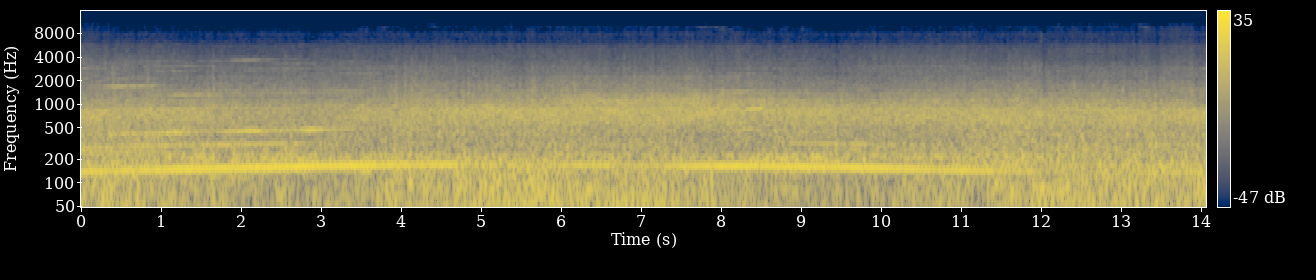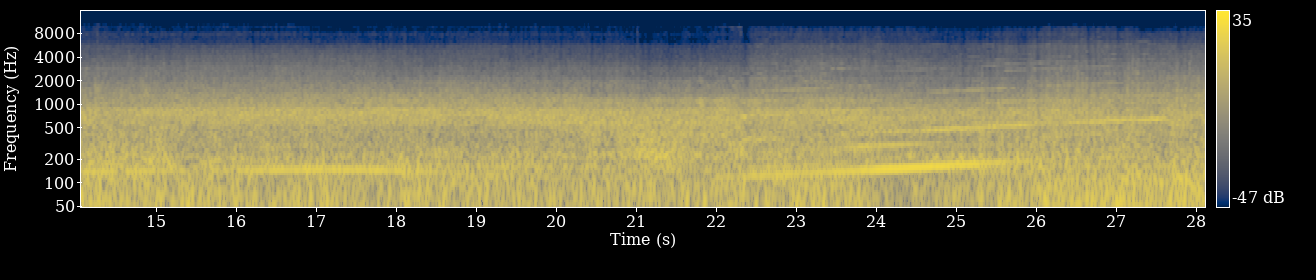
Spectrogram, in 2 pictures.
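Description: Car engine pulling around a race track at moderate speed, its note holding steady for long stretches and rising in pitch as the car accelerates near the end, over heavy road and wind noise.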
